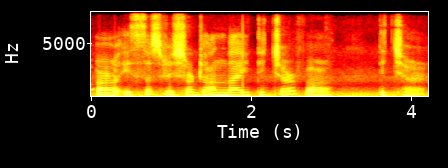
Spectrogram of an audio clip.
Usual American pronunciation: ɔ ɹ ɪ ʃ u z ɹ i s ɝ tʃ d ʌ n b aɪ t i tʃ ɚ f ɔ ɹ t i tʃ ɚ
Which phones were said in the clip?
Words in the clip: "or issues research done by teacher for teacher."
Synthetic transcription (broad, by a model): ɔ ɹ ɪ s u s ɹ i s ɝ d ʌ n b aɪ t i tʃ ɚ f ɔ ɹ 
